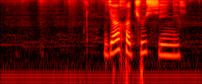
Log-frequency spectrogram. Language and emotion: Russian, neutral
